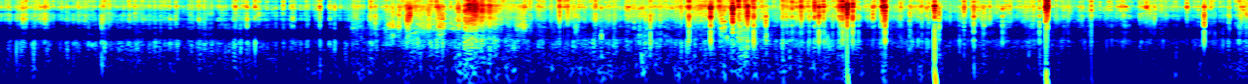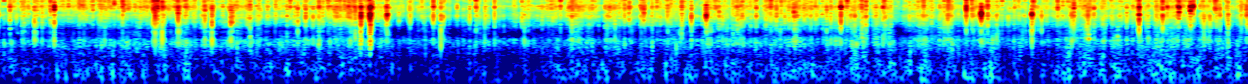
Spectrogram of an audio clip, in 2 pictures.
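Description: A roll of birch bark, lit with a match, burning and crackling in a stack of wet logs. The crackle grows louder from about five seconds in, with a few sharper pops near the middle.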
